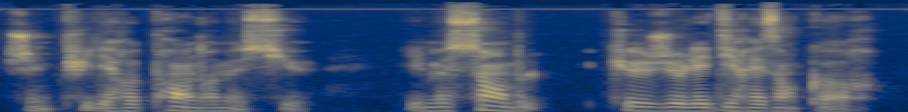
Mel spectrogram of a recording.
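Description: A man reading the part of a bitter, grieving young mother, speaking softly and subdued in an audiobook. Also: mid-range voice, flat delivery, normal speed, vocal fry. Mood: troubled. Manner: soft, subdued, hushed.

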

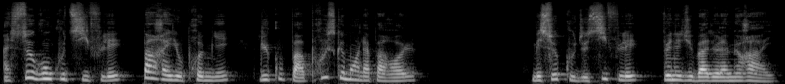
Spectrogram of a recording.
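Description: A woman narrating a historical adventure novel aloud in a measured, even storytelling voice. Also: mid-range voice. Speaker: audiobook reader. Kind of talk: scripted narration.

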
